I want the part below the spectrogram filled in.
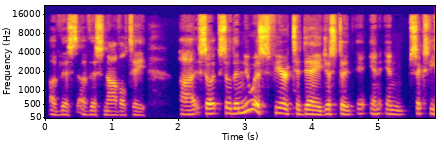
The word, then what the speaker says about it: noosphere: which is the concept of noosphere. That's how you pronounce it? – Yeah, and the noosphere or nuosphere, yes.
